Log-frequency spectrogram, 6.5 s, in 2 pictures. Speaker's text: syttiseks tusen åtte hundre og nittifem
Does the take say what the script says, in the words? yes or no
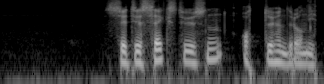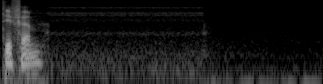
yes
